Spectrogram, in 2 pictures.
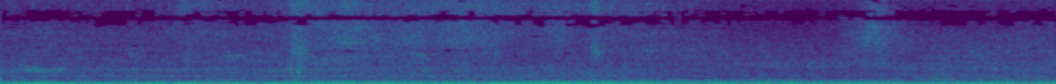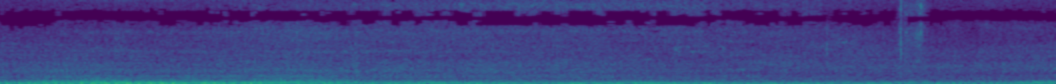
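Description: Car engines rumbling at low speed as cars roll slowly into a parking lot, one engine growing louder as it passes close by a little past the middle, then easing off.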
